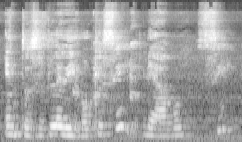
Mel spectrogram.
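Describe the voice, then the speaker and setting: A middle-aged woman giving an earnest, emotional personal faith testimony as a podcast guest, pausing often with soft fillers. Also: mid-range voice, expressive. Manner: earnest, emotional storytelling with many pauses and fillers. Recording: echoey room with faint music.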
